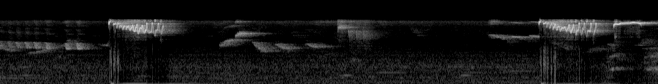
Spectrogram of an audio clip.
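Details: Lure song of an Orange-headed thrush meant to make other birds answer: soft chattering notes give way to loud harsh high bursts, varied slurred whistles between, another harsh burst ending in a sharp whistle.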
